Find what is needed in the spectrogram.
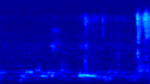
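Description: Near silence: room tone with a few faint, short low sounds.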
